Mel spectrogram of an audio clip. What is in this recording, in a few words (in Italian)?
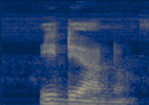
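"essi anno", Italian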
